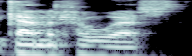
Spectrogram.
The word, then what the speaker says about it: Kamel Hawwash: It's Kamel, and I think you pronounced it correctly, Kamel Hawash.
